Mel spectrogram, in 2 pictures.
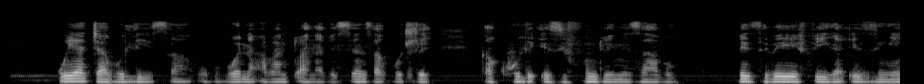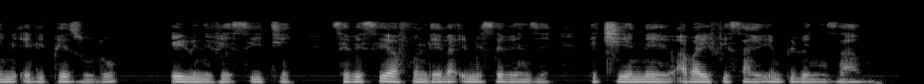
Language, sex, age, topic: North Ndebele, female, 25-35, education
